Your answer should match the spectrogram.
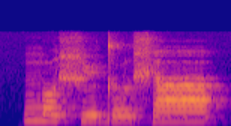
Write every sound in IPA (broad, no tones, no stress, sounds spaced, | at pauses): ŋ o ɕ y d u l ɕ ã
